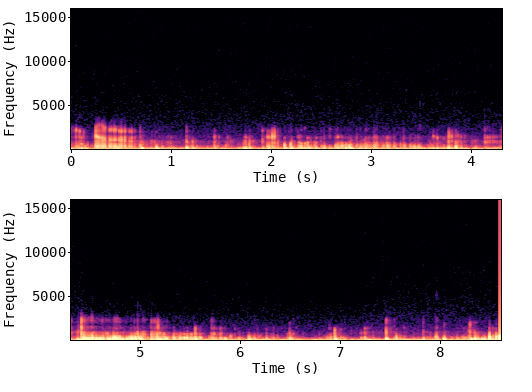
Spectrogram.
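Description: An empty, hungry stomach growling and gurgling: low rumbles broken by many short gurgles, with a louder burst of rumbling about halfway through.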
